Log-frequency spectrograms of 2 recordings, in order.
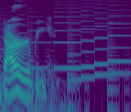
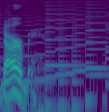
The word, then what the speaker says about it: Derby: Pronounced Darby. Instead of Derby, you would think it's Derby, but no, no, no, it's Darby. Yeah, try that Sage Darby.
